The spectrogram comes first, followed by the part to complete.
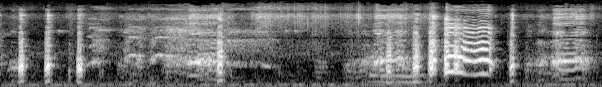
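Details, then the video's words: Chickens at feeding time in a coop: sharp clucks repeated at intervals, then a burst of warbling, wavering squawks and more clucks, over a low background hum. "Feeding The Chickens | Relaxing Chicken Coop Sounds"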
